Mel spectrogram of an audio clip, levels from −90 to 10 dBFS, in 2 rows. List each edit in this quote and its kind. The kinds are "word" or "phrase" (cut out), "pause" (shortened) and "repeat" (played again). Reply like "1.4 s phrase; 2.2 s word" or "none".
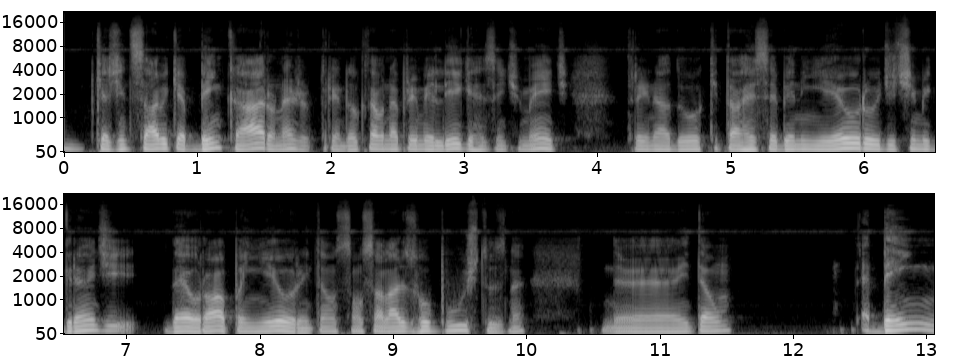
none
